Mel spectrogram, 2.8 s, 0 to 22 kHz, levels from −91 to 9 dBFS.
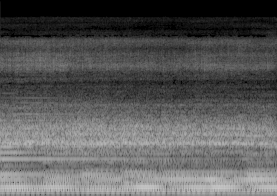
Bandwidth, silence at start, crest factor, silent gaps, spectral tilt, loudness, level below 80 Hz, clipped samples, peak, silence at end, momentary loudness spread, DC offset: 11.5 kHz; 0 s; 12 dB; none; -6.5 dB/octave; -18 LUFS; -32 dBFS; under 0.1%; -4 dBFS; 0 s; 1 LU; under 0.1%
